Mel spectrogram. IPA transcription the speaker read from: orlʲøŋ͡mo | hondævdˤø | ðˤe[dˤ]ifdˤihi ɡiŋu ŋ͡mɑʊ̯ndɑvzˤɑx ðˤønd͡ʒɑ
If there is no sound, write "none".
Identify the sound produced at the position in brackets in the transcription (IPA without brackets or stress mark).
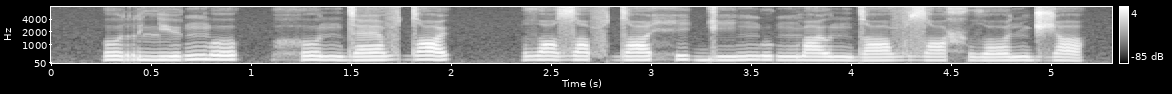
zˤ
